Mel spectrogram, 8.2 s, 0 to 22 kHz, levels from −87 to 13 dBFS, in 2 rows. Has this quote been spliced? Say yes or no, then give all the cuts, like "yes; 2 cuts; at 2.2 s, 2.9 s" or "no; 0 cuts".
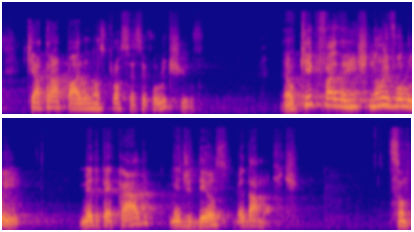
no; 0 cuts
